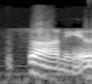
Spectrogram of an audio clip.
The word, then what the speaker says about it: Sonni: No, Michelle, my name is pronounced Sonny, S-O-N-N-I.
